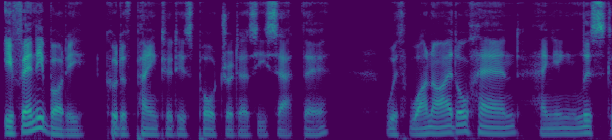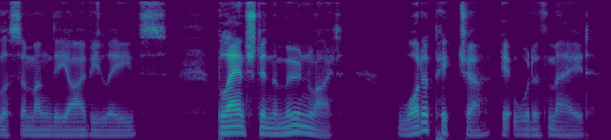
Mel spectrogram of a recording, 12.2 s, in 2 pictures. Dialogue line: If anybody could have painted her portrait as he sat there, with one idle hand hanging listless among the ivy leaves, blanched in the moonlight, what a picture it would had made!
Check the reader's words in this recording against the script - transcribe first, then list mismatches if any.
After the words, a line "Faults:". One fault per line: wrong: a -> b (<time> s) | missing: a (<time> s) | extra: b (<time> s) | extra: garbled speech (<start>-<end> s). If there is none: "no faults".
If anybody could have painted his portrait as he sat there, with one idle hand hanging listless among the ivy leaves, blanched in the moonlight, what a picture it would have made!
Faults:
wrong: her -> his (1.8 s)
wrong: had -> have (11.4 s)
